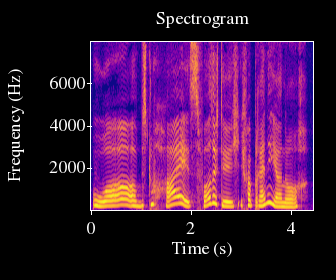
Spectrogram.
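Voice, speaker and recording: Bored male rock lump, gossipy and chatty, voice pitched up a bit; a woman reads it. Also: lively intonation, slow. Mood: startled.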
